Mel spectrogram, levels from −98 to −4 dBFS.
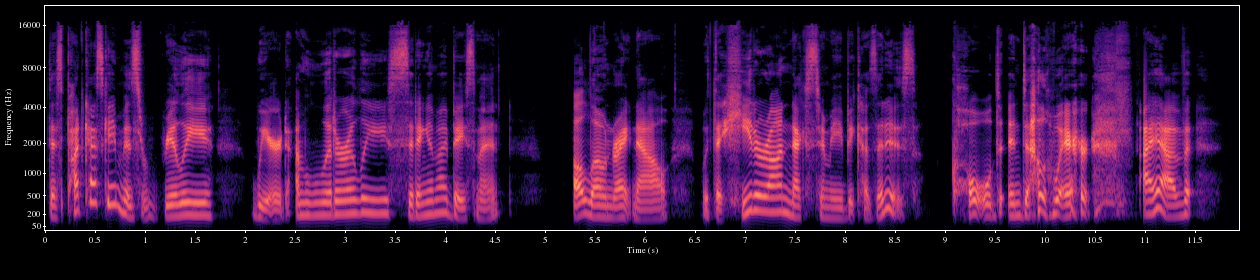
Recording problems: thin; very; fading below 500 Hz

